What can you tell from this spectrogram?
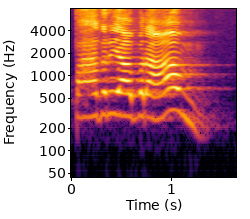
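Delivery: high, loud and slow cry. Acted. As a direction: stretch it out as a desperate howl. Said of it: "dando voces".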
